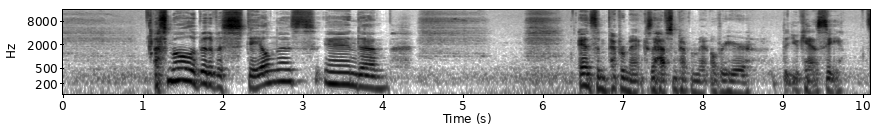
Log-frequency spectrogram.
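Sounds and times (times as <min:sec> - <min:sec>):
man sniffing through nose: 0:04.4 - 0:06.4.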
